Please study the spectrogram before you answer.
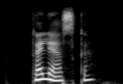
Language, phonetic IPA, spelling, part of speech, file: Russian, [kɐˈlʲaskə], коляска, noun, Ru-коляска.ogg
- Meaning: 1. baby carriage, stroller, perambulator, pram 2. carriage (and horse), barouche 3. wheelchair 4. sidecar, buddy seat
